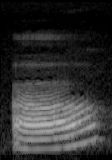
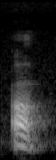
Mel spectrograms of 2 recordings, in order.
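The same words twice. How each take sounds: First: The pitch dips down then rises again. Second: The pitch falls sharply from high to low. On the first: "il est descendant, puis montant" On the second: "il est descendant"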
